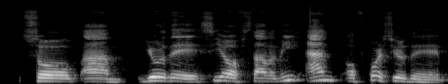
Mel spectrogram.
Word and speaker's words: SattvaMe: SattvaMe.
